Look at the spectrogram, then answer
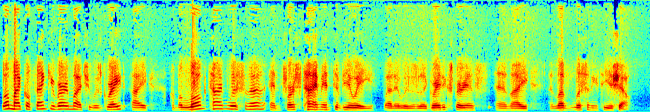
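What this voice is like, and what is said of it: Brooklyn accent. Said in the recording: “because of my Brooklyn accent, people don't understand”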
